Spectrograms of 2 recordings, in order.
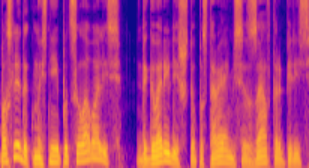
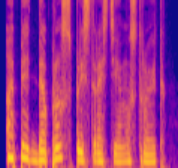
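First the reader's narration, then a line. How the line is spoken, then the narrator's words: Sigh. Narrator (Russian): вздохнула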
